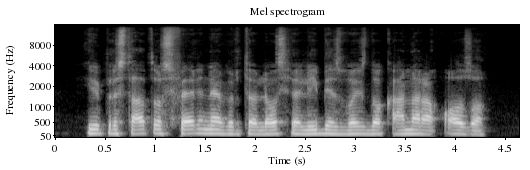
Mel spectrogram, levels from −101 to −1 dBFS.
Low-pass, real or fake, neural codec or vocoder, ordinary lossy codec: 14.4 kHz; fake; codec, 44.1 kHz, 3.4 kbps, Pupu-Codec; AAC, 64 kbps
